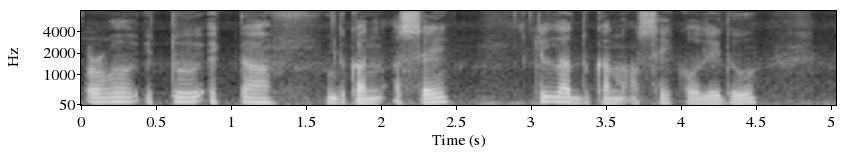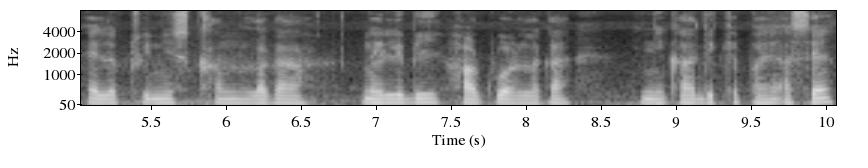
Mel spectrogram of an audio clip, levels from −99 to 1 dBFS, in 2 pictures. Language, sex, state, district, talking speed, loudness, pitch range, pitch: Nagamese, male, Nagaland, Dimapur, 135 wpm, -21 LUFS, 110-130 Hz, 115 Hz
